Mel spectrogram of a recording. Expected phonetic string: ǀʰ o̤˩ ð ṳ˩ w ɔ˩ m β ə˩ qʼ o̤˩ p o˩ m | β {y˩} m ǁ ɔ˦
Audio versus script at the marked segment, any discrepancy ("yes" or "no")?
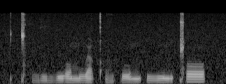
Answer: no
